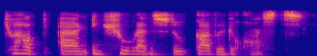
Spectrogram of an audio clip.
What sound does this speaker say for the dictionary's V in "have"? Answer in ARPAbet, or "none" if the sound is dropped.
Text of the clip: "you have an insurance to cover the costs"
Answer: P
